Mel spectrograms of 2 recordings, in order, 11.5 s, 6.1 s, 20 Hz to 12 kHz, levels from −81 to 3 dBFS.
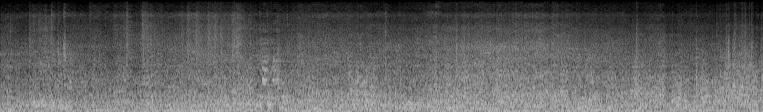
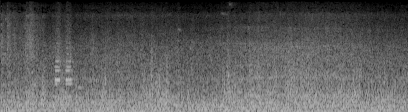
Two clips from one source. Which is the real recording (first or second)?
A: second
